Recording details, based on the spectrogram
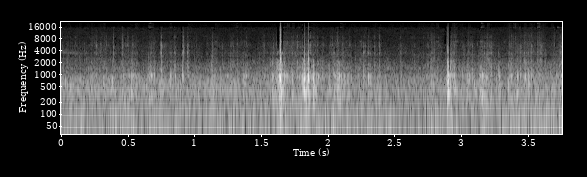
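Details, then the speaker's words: Evercross H5 scooter on rough trail: irregular plastic clacks as the loose plastic fender bounces against the frame, partly the light too; suspension not at fault. "See, that's not the suspension. When you hear that rattling, that's both the light I tightened, but it's the plastic fender hits up against the frame because it bounces."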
